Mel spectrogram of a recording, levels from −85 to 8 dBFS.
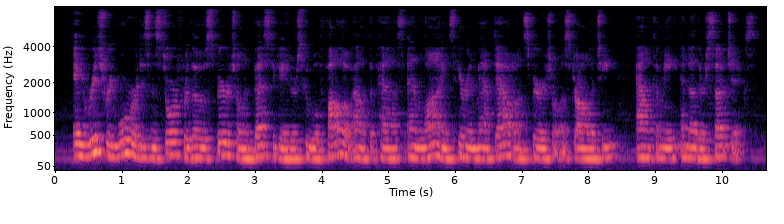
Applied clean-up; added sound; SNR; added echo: none; none; none; reverberation time 0.9 s.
